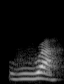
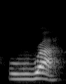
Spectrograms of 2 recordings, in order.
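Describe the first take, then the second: First: The r sound is released into a vowel. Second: The same.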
